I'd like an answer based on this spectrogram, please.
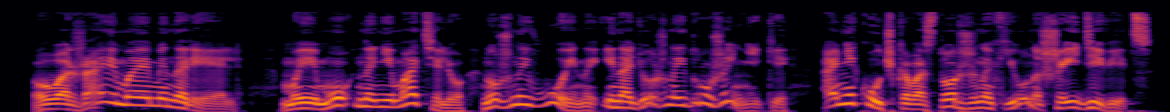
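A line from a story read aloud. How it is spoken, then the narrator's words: Grumbling creaky voice. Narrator (Russian): ворчливо проскрипел гоблин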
